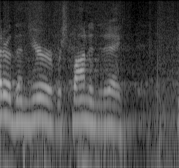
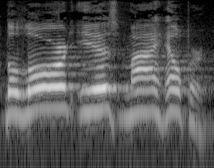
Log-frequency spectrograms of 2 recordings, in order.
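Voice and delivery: slow, loud and higher; proclaimed declaration; 4 semitones higher, 12 dB louder, slower than usual. Shown as a demonstration. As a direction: declare it to the room. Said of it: "Let's say it together".

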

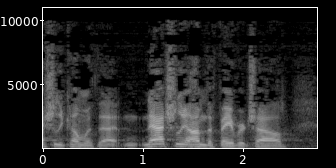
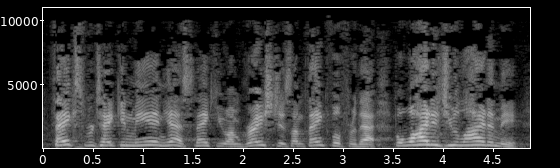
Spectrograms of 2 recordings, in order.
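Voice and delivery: high-pitched, hammed-up wounded protest; flustered confrontation; 7 semitones higher, 4 dB louder than usual. Child confronting parents about being found, flustered and hurt. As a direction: give mock thanks, then burst into accusation. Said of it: "I'm getting all flustered".

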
